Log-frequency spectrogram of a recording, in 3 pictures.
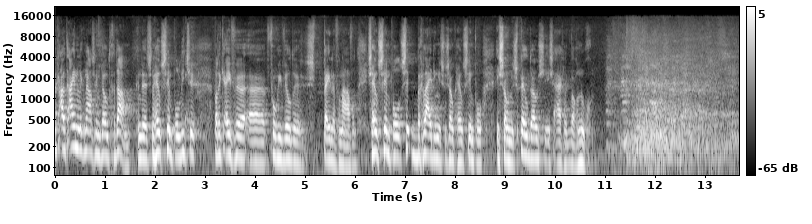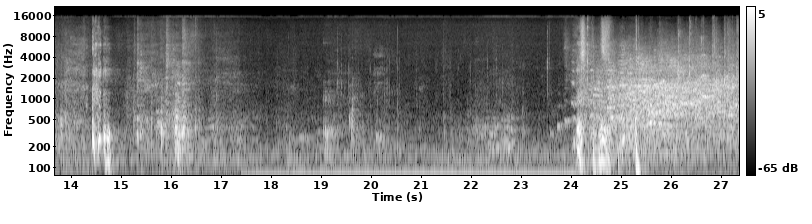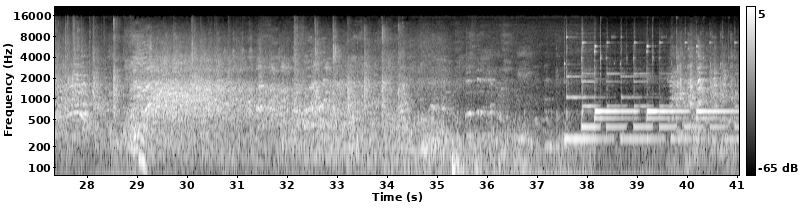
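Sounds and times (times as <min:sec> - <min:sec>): audience laughing: 0:11.1 - 0:13.8, 0:23.8 - 0:37.5, 0:39.7 - 0:41.0
person coughing: 0:14.4 - 0:16.5.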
